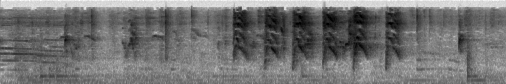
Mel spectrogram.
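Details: Green Fischer's lovebirds, a pair, singing with a rapid series of loud, harsh, high chirps, about five in one second, after quieter scattered squeaks and a faint thin whistle.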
